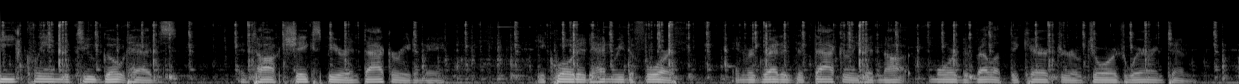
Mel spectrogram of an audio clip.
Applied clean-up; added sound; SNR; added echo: none; Clock; 11 dB; none.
